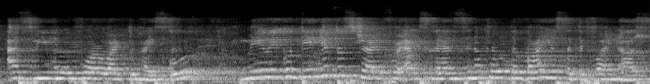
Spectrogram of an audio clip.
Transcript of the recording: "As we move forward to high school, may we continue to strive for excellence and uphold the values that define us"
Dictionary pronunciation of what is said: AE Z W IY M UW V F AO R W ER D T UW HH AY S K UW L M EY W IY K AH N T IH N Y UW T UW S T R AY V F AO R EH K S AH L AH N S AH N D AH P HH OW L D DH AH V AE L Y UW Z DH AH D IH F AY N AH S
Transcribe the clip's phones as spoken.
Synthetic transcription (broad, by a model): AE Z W IY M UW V F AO R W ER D T UW HH AY S K UW L M EY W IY K AH N T IH N Y UW T UW S T R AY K F AO R EH K S AH L AH N S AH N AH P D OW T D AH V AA Y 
